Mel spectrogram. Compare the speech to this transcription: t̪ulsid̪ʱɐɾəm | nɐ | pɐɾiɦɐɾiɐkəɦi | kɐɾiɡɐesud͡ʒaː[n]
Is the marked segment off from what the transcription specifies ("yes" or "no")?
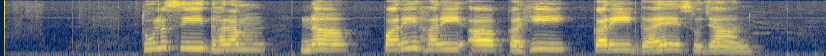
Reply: no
